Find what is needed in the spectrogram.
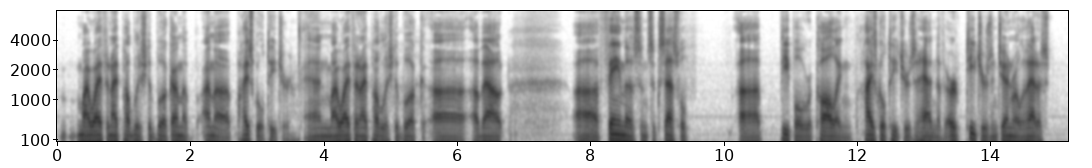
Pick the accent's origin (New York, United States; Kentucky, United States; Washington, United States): Washington, United States; Grand Coulee; now in Spokane, United States; But I'm from the Grand Coulee area, kind of rocky scabland, semi-desert country, a little like Eastern Oregon.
